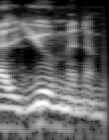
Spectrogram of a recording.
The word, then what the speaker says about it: aluminum: Now, Alcoa is the largest aluminium company they call it aluminum, I think is the correct pronunciation in the US, in the United States, and it's diversified because of the lower electricity costs of making aluminium.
